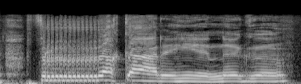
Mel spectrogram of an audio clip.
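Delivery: catchphrase stretched out very slowly; Smack. Retold or imitated. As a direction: drag out "Fuck outta here" in imitation. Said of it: "In the smack version".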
